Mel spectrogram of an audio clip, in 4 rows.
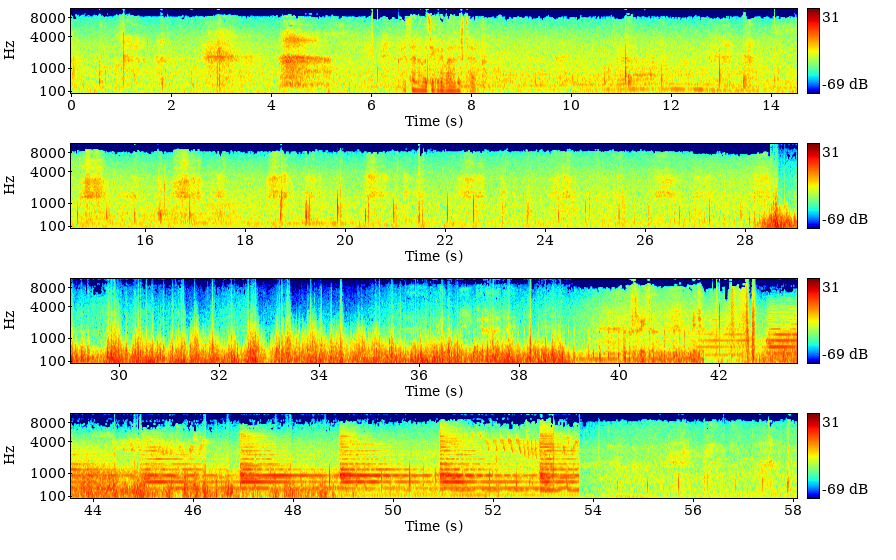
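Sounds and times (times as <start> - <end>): loud rough noise: 35.8 - 47.0
church bells ringing: 40.2 - 53.8.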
